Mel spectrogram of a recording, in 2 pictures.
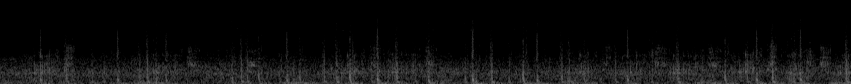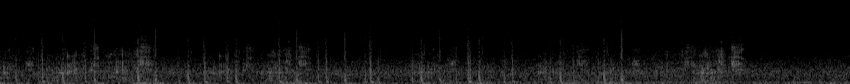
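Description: Hooves crunch on snow as a horse gallops.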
